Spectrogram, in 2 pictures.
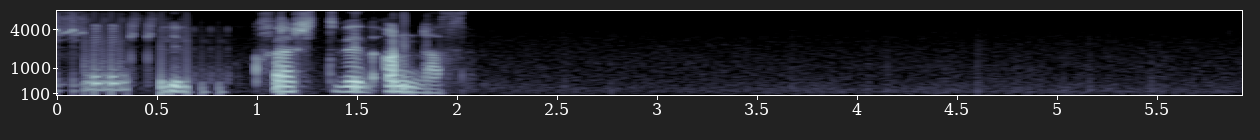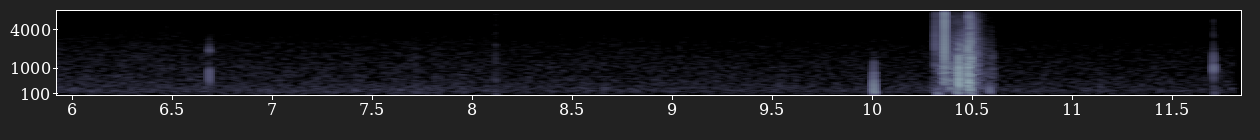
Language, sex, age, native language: Icelandic, female, 50-59, Icelandic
